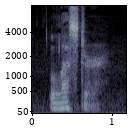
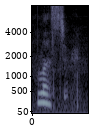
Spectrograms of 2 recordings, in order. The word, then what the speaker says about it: Leicester: And what I pronounced was Leicester or something. I forget exactly how I pronounced it. Apparently, even though it's spelled that way, us Yanks, apparently we murder. Because I checked with my buddy, Dark Flib, over there. And I said, did I, like, butcher? Because apparently it's pronounced Leicester.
